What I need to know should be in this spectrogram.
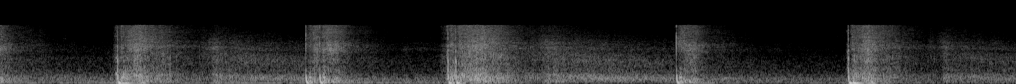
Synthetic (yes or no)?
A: no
